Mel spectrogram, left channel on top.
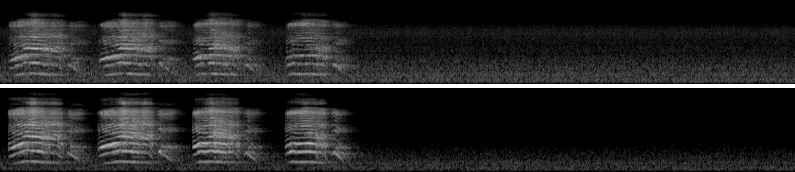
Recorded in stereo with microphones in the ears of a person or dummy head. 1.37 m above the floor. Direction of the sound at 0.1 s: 65° right (ahead or behind).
